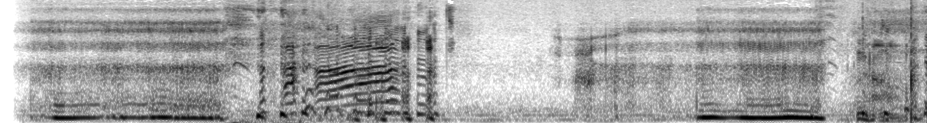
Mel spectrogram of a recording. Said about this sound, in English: All right, so this is your dog snoring. Yes. This is right next to you in the middle of the night. Yes.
